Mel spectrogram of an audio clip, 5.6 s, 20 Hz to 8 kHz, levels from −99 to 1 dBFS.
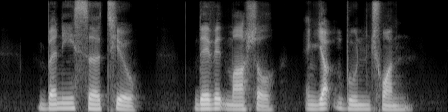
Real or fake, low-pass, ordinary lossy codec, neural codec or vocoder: fake; none; none; codec, 16 kHz, 1 kbps, X-Codec, WavLM features, trained on Multilingual LibriSpeech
